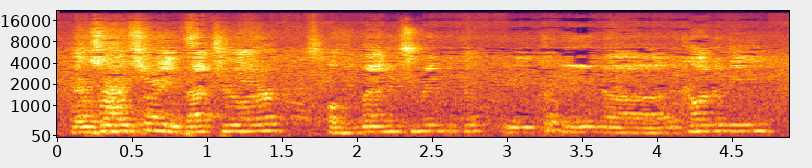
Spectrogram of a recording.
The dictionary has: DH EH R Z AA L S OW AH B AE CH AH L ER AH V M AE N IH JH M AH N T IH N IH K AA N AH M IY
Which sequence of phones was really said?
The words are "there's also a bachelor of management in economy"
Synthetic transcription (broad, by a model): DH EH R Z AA S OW AH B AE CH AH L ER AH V M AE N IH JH M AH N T IH N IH K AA N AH M IY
